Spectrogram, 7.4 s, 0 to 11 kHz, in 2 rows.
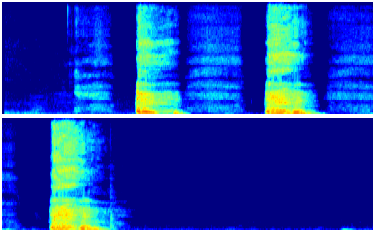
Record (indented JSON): {
  "three_cough_length": "7.4 s",
  "three_cough_amplitude": 32768,
  "three_cough_signal_mean_std_ratio": 0.33,
  "survey_phase": "beta (2021-08-13 to 2022-03-07)",
  "age": "45-64",
  "gender": "Male",
  "wearing_mask": "No",
  "symptom_none": true,
  "smoker_status": "Ex-smoker",
  "respiratory_condition_asthma": false,
  "respiratory_condition_other": false,
  "recruitment_source": "REACT",
  "submission_delay": "2 days",
  "covid_test_result": "Negative",
  "covid_test_method": "RT-qPCR",
  "influenza_a_test_result": "Negative",
  "influenza_b_test_result": "Negative"
}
